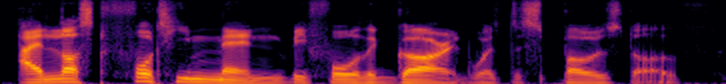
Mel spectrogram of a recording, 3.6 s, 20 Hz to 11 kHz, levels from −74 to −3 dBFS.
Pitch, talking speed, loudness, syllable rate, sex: 100 Hz, 165 wpm, -22 LUFS, 4.4 syllables/s, male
